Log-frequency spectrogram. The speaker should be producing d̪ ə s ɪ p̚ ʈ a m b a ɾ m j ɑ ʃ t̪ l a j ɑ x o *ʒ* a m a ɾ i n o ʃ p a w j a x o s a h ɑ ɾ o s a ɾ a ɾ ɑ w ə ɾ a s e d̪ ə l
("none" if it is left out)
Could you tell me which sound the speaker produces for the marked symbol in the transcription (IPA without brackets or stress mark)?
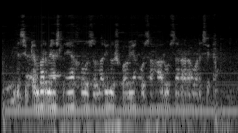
z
